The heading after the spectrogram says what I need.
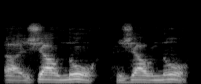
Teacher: sometimes I even hear people drop like the ng at the end, and they even say like Zhao no.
